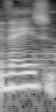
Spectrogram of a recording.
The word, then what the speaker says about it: vase: we about it's about 50/50 half of us will say vay half half half of us will say vas but vase is how we we say it vas you have to think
